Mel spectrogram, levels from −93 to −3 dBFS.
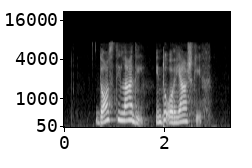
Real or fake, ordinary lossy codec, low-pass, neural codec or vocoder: fake; MP3, 48 kbps; 7.2 kHz; codec, 16 kHz, 4.8 kbps, FACodec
